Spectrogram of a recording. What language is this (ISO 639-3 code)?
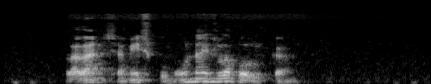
cat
